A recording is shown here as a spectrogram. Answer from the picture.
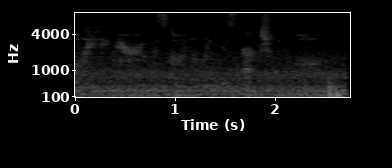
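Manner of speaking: hushed aside to the table; whispered player aside during a tense scene. Real, not acted. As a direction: lean in and whisper the theory.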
